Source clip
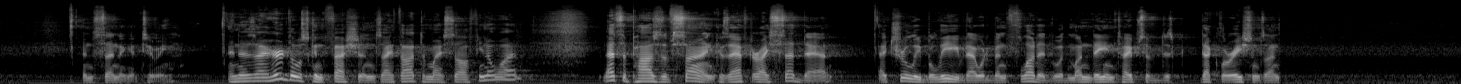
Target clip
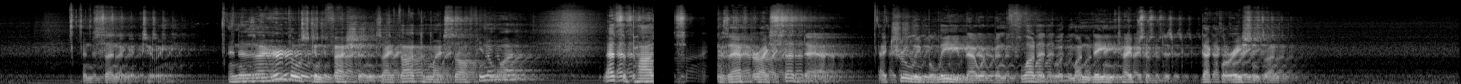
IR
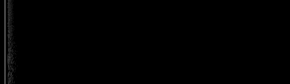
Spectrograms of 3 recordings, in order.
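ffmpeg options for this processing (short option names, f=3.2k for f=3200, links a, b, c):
-filter_complex "[0:a]aecho=1:1:95|190|285|380|475:0.447|0.197|0.0865|0.0381|0.0167,asettb=1/sr,asplit=3[a][b][c];[a]atrim=end=6.534[d];[b]atrim=start=6.53:end=7.18,asetpts=PTS-STARTPTS,afade=t=in:d=0.004:c=qsin,afade=t=out:st=0.646:d=0.004:c=qsin,agate=range=-52dB:threshold=-19dB:ratio=16:detection=peak[e];[c]atrim=start=7.176[f];[d][e]acrossfade=d=0.004:c1=hsin:c2=qsin[g];[g][f]acrossfade=d=0.004:c1=qsin:c2=hsin,volume=6dB"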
